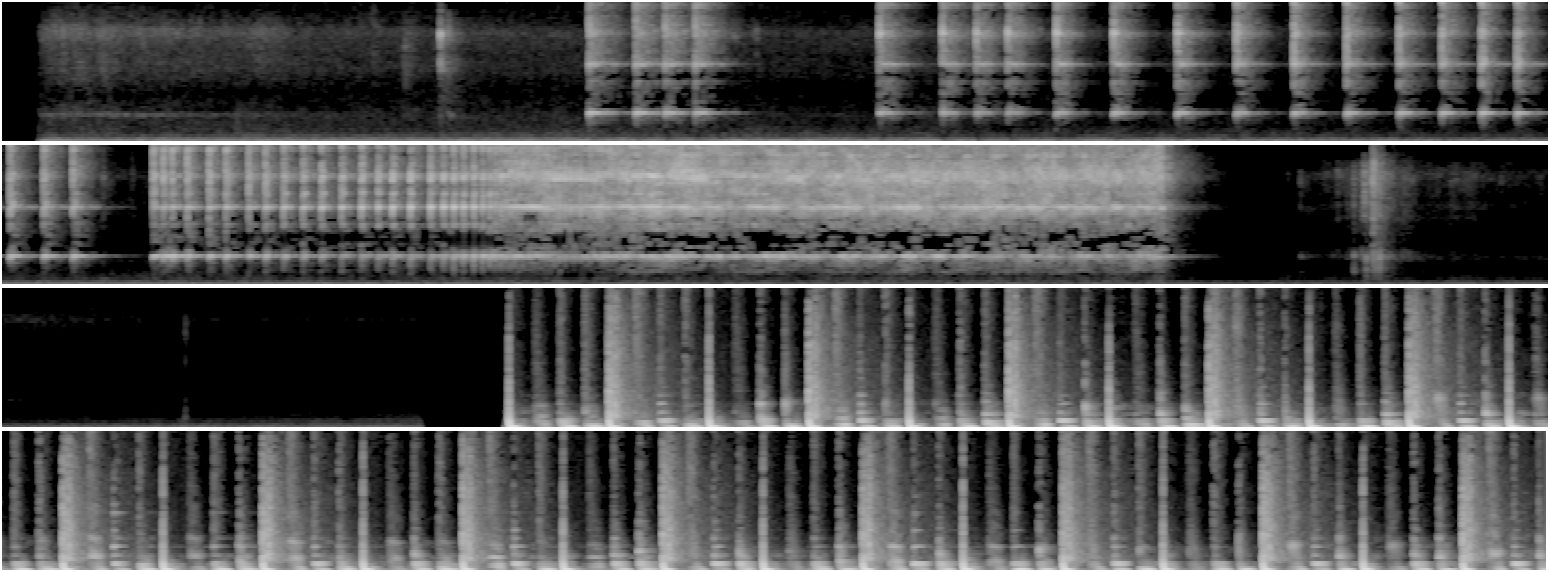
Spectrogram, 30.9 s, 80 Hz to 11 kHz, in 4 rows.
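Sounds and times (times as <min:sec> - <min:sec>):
fishing reel drag clicking: 0:04.4 - 0:14.7.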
